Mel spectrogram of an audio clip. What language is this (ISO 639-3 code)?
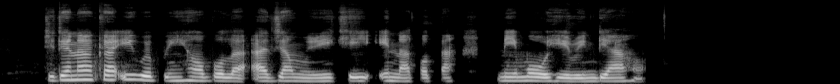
ibo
